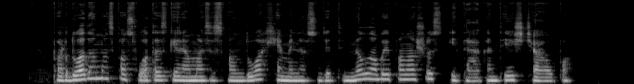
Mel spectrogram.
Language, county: Lithuanian, Šiauliai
